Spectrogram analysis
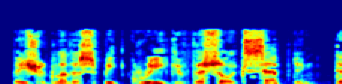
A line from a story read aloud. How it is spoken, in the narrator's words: Desdemona grumbled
